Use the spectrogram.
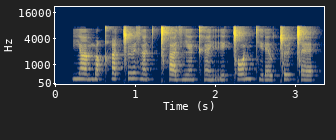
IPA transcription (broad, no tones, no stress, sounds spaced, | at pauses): j ã m ɛ qʰ i ǀ ʏ z ã tʲ ǀʰ a zʲ ɛ̃ kʰ ɛ̃ rʲ ɛ ǀ ɔ nʲ tʲ ə ɾ ɛ u̯ ǀ ʏ ǀ ɛ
